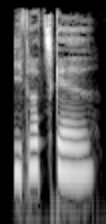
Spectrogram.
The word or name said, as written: idrætsskade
